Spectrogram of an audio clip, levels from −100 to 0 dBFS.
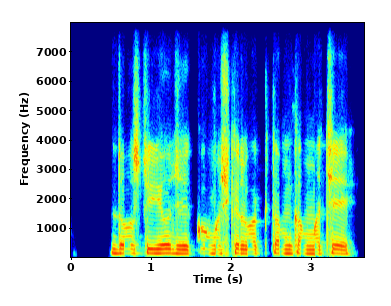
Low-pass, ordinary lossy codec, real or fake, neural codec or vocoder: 7.2 kHz; Opus, 16 kbps; real; none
